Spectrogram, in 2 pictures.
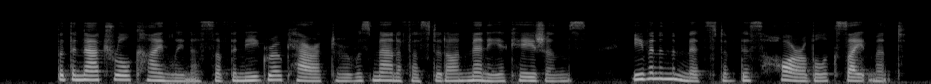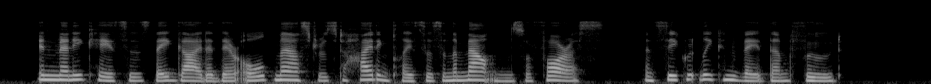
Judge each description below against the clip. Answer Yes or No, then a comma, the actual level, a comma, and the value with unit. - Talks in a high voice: No, medium, 175 Hz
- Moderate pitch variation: Yes, average, 4.0 semitones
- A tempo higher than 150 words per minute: No, slow, 135 wpm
